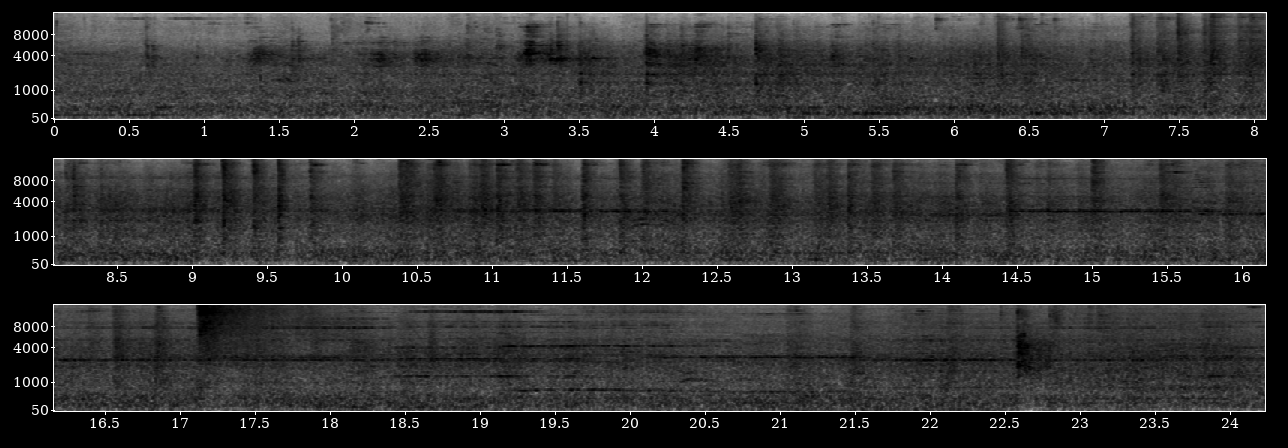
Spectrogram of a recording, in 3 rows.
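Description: An R160 New York City subway train pulls into an elevated station: a loud, steady rumble and clatter of wheels on the rails. High-pitched squeals come in over the second half as it slows to a stop.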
